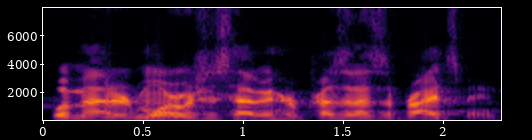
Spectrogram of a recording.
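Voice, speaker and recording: A man's voice: on the low side, fairly even intonation, bright, forceful tone, no room sound, low-quality recording. A middle-aged man reading an online post aloud in casual chat, stopping often to restart and dropping swear words into his asides. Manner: halting, restarts mid-sentence, swears in asides. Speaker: co-host reacting to online posts.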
